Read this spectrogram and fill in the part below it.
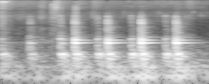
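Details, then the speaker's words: Opel Zafira B front suspension, stabilizer link removed, part worked by hand giving irregular dull clunks about four per second; owner blames the link and stabilizer bushing; suspension knock. "И сразу же появился стук. И стук конкретный. Вот этот стук, который не давал, покоя, елки зеленые."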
